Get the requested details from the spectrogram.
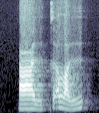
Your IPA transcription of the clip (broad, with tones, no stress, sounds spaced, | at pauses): ʕ ɨ˨˩˦ k ə̰˥˧ lˠ ɨ˩˥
